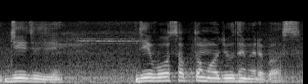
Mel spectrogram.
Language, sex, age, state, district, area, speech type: Urdu, male, 18-30, Delhi, North West Delhi, urban, spontaneous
